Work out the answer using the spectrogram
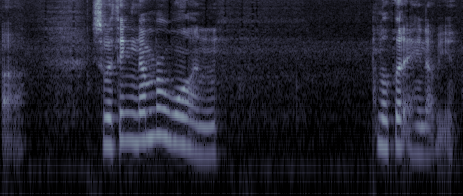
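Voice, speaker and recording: A congested woman vlogger chats casually into her webcam at home, ranking things on a tier list while rambling and frequently restarting her sentences. Her voice is mellow and medium-pitched, with a measured pace.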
